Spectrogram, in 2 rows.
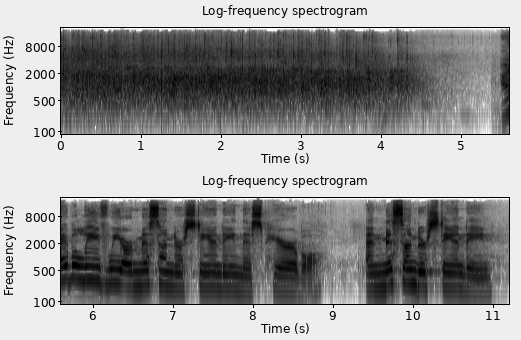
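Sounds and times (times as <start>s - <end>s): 
audience applause: 0.0s - 4.8s
speech: 5.7s - 11.1s.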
